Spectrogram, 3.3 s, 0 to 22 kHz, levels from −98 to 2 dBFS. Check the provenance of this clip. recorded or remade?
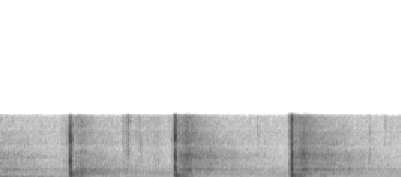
remade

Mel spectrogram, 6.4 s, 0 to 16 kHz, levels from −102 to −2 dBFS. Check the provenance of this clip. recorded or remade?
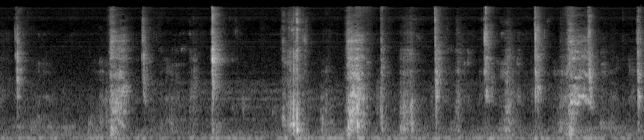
recorded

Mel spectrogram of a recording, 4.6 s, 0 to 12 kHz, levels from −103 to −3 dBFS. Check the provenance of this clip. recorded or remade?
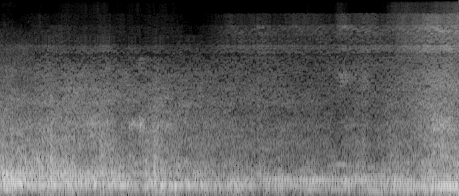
remade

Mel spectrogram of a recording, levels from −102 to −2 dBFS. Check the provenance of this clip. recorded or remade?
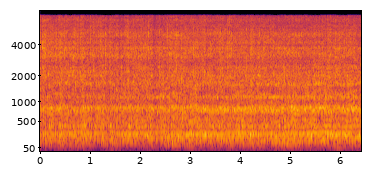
remade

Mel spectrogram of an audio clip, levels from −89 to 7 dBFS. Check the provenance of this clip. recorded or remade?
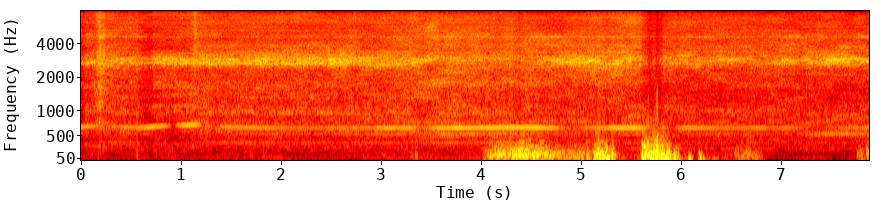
remade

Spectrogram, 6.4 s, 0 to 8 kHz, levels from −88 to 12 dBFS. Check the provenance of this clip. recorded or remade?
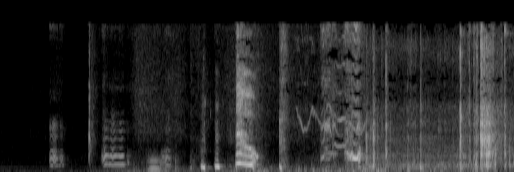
recorded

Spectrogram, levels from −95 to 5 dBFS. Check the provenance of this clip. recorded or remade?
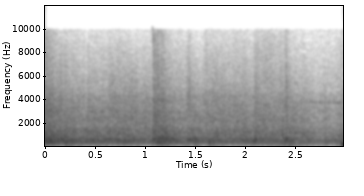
recorded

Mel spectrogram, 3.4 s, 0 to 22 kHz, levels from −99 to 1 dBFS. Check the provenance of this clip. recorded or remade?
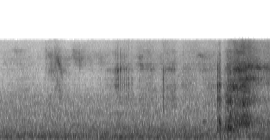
remade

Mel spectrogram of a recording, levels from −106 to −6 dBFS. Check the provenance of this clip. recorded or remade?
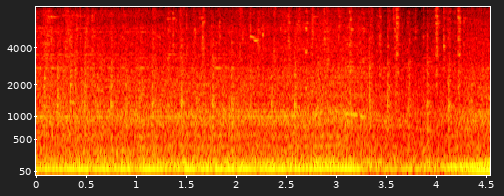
recorded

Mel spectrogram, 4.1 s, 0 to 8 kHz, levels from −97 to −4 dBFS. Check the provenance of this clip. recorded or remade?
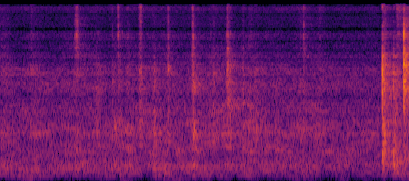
remade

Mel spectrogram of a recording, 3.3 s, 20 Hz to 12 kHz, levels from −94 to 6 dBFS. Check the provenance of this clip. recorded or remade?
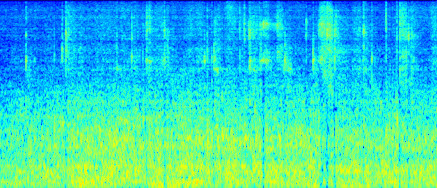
remade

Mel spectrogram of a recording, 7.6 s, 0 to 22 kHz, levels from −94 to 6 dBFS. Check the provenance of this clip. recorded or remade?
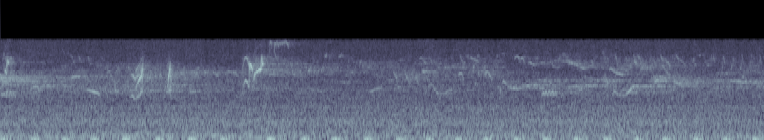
recorded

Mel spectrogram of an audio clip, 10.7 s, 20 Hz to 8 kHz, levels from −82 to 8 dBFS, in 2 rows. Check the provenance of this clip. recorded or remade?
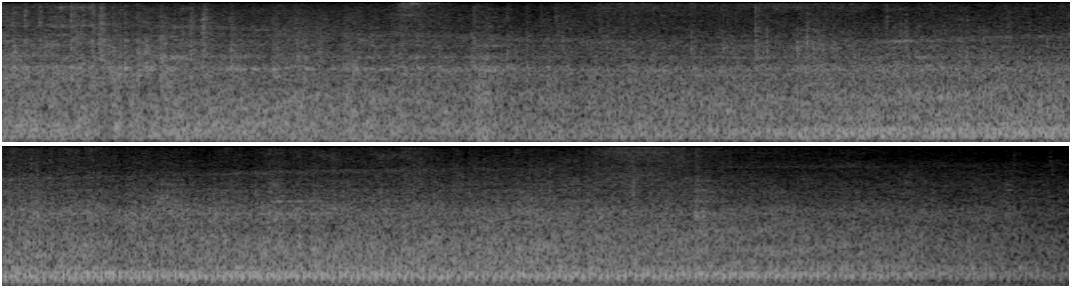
recorded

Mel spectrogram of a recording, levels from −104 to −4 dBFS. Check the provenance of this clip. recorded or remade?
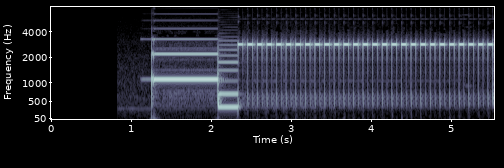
recorded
